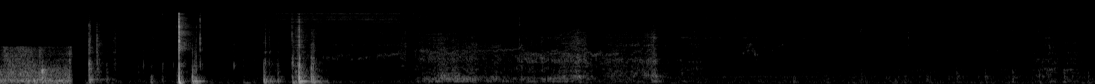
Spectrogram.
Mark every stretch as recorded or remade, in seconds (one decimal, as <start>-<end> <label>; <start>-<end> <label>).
0.0-2.7 recorded; 2.7-4.0 remade; 4.0-11.0 recorded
